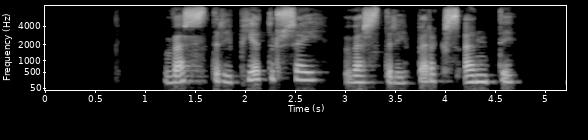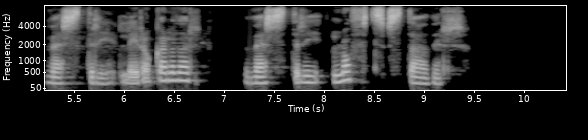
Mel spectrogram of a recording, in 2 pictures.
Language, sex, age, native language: Icelandic, female, 30-39, Icelandic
